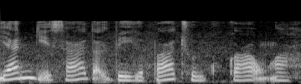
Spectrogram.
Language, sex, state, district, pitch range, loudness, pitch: Garo, female, Meghalaya, West Garo Hills, 200-265 Hz, -17 LUFS, 230 Hz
